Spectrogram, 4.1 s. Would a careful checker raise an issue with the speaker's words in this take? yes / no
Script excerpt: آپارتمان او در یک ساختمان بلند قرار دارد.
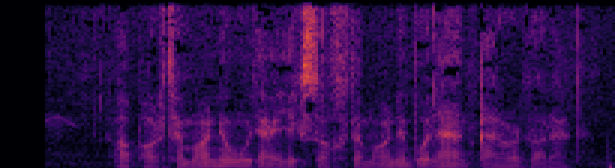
no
